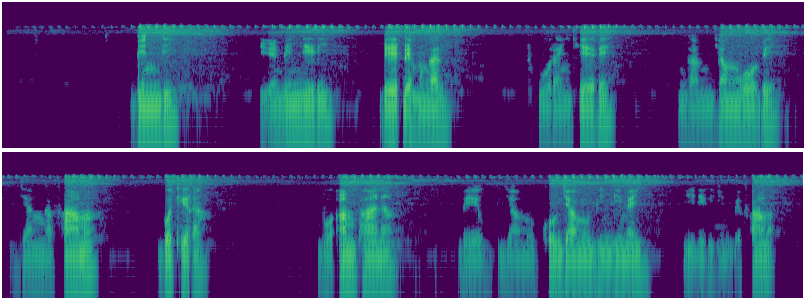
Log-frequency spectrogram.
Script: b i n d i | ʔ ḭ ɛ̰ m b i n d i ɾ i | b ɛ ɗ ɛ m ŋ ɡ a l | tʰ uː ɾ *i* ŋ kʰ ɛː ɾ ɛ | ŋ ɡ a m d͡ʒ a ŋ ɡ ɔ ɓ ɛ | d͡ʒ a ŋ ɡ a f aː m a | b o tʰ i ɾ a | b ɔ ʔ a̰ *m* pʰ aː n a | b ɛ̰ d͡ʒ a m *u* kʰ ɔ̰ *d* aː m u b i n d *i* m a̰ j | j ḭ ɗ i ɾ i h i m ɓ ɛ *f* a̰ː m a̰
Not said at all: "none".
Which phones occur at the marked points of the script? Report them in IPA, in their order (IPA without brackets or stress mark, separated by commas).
a, m, u, d͡ʒ, i, f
